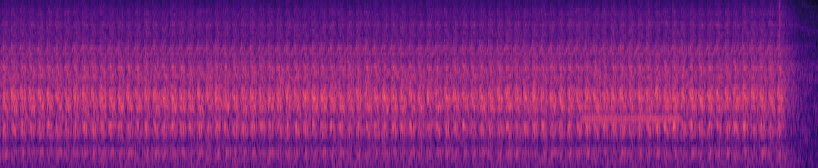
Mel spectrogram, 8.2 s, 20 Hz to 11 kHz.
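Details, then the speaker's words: Ford F350 6.0L diesel crank-no-start, reassembled after repair: starter drags the engine over slowly and evenly, about four compressions a second, no firing, batteries getting weak before a jump box is added; slow cranking, weak batteries. "Let me put a jump box here because these batteries are getting weak."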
